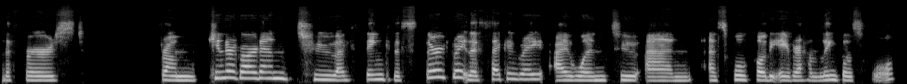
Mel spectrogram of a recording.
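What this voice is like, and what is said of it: American accent. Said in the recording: “I have an American accent,”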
